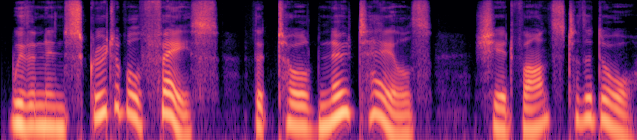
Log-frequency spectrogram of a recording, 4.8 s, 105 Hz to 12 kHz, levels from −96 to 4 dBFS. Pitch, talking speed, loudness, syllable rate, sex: 185 Hz, 165 wpm, -18 LUFS, 4.4 syllables/s, female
